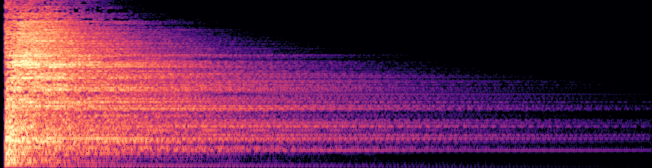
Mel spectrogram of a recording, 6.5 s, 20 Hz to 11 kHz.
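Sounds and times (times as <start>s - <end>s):
20-inch crash cymbal: 0.1s - 3.4s.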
